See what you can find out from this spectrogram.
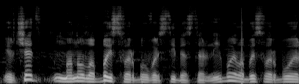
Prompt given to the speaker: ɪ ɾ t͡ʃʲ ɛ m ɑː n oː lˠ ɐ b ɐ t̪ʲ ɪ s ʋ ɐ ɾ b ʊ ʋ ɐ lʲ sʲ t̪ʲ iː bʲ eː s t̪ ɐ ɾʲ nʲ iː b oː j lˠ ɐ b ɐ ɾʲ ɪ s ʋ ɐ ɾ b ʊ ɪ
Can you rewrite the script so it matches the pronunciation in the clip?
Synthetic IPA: ɪ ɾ t͡ʃʲ ɛ m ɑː n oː lˠ ɐ b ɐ ɪ s ʋ ɐ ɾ b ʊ ʋ ɐ lʲ sʲ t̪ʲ iː bʲ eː s t̪ ɐ ɾʲ nʲ iː b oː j lˠ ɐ b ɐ ɪ s ʋ ɐ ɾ b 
